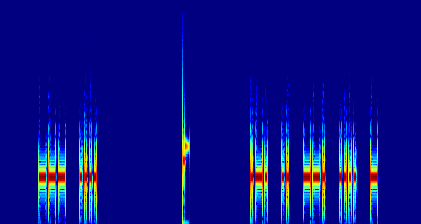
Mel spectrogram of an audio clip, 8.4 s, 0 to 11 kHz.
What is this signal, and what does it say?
Morse code, heard as a keyed tone, about 25 wpm, spaced as for 18 wpm, 690 Hz. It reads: OH RIGHT
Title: 2x Character Spacing - Top 500 Words - 25wpm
